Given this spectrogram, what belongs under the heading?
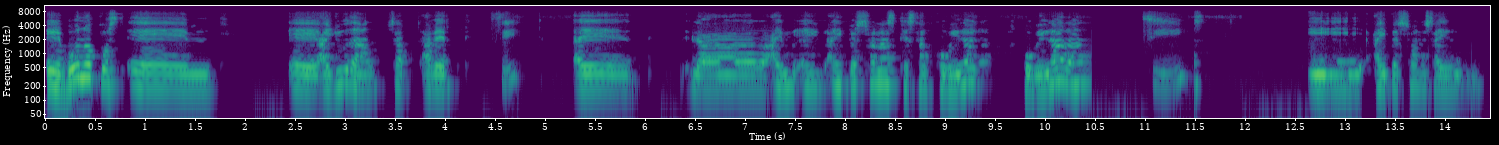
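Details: Woman with chronic aphasia after a stroke about 20 years ago; she reports now speaking more slowly and making more errors; aphasia.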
